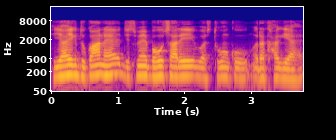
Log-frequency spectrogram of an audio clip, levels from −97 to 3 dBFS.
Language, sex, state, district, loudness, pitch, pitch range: Hindi, male, Jharkhand, Deoghar, -17 LUFS, 140 Hz, 130-150 Hz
